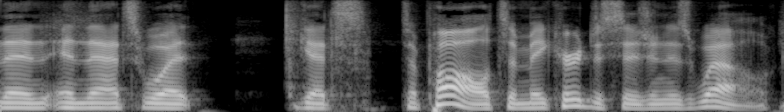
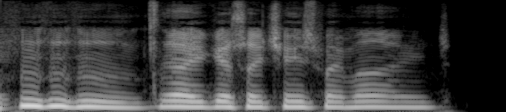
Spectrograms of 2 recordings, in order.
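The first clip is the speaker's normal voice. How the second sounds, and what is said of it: Impression of Phlox. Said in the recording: “good Phlox impression.”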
